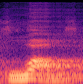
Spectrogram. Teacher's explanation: वा का उच्चारण स्थान क्या है? दंत प्लस ओष्ठ है।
